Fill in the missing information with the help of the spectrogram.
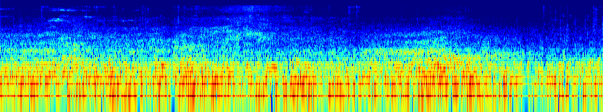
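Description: A moving vehicle's engine and road noise heard from inside the cabin, a steady rumble.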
